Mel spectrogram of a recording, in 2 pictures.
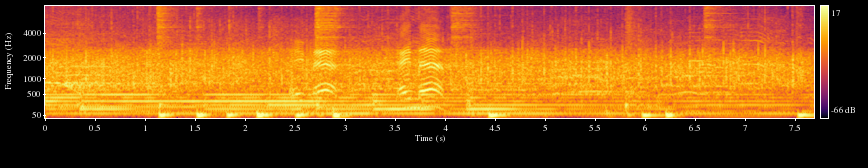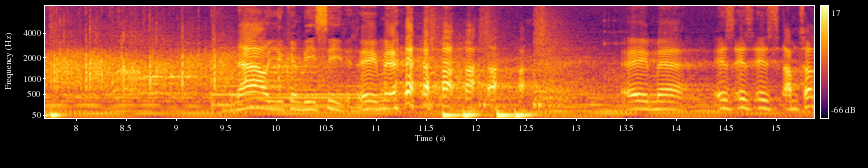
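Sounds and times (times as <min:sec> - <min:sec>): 
audience hand clapping: 0:00.0 - 0:10.5
speech: 0:03.6 - 0:04.3, 0:09.6 - 0:12.9, 0:13.5 - 0:15.3
laughter: 0:09.9 - 0:13.1.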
